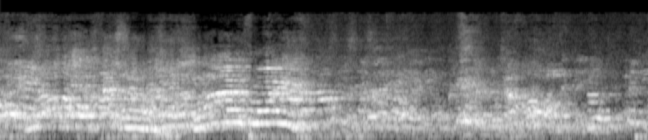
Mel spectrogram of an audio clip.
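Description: Several people talking at once in a large hall, with chatter but no clear single speaker.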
